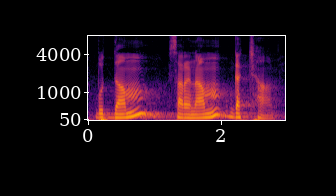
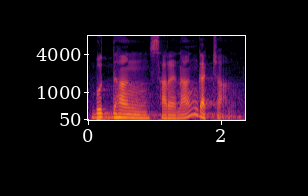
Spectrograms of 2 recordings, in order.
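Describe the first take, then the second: First: Slow "Buddham saranam", closing on m; m endings. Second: Slow "Buddhang saranang", endings in ng; nasal ng endings. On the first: Teacher shows monks' ordination chanting with m. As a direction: shut the lips on "Buddham". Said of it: "It ends in M". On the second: Teacher shows lay precept chanting with ng. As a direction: end "Buddhang" on ng not m. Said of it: "ending N". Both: Shown as a demonstration.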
